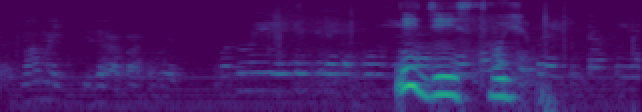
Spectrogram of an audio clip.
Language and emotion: Russian, neutral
